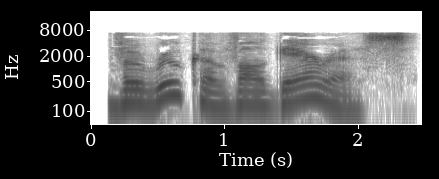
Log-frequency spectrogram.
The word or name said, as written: verruca vulgaris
